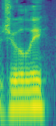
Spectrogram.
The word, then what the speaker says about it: Julie: But they call her Julie. – Yeah. – Julie. – And that's how it's pronounced in Spanish.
